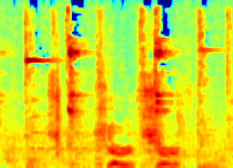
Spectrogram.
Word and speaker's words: Sheriff: Sheriff.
